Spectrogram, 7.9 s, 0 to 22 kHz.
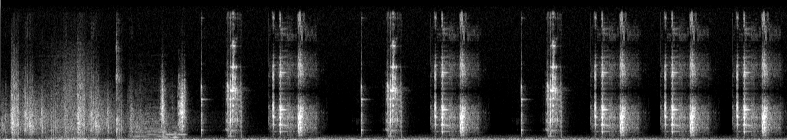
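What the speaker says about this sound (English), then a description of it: "It's literally revolver. Okay, that's why it's 6 shots." A revolver-type ship weapon in the Starsector space game fires a rapid run of sharp, punchy shots, each followed by short metallic clicks, with a sustained rumble from the first blast underneath.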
